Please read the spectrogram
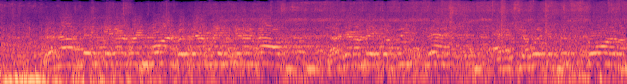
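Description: An arena public-address announcer's voice, echoing and indistinct, over the hubbub of a large crowd.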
